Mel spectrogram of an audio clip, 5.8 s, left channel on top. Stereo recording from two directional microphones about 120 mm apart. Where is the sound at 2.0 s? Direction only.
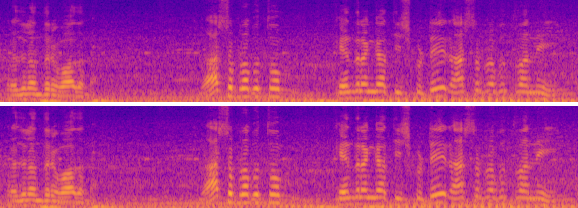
15° left (ahead or behind).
